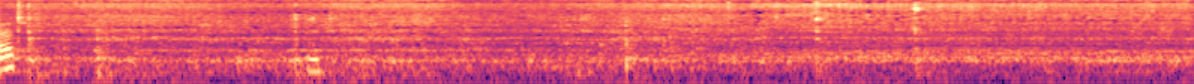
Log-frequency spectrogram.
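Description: Chicken pieces and onion sizzling in hot oil in a metal pot, stirred with a long metal spoon that scrapes and taps against the pot a few times.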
